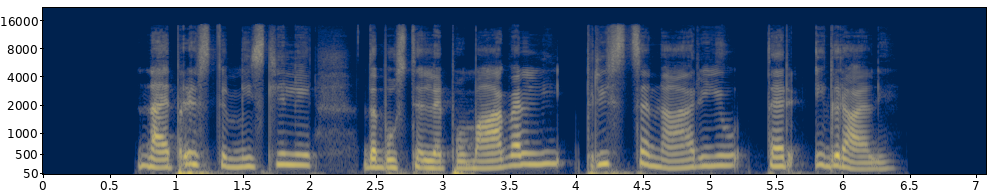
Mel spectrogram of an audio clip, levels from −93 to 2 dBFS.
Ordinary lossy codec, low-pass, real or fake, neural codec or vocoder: none; 14.4 kHz; fake; codec, 32 kHz, 1.9 kbps, SNAC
